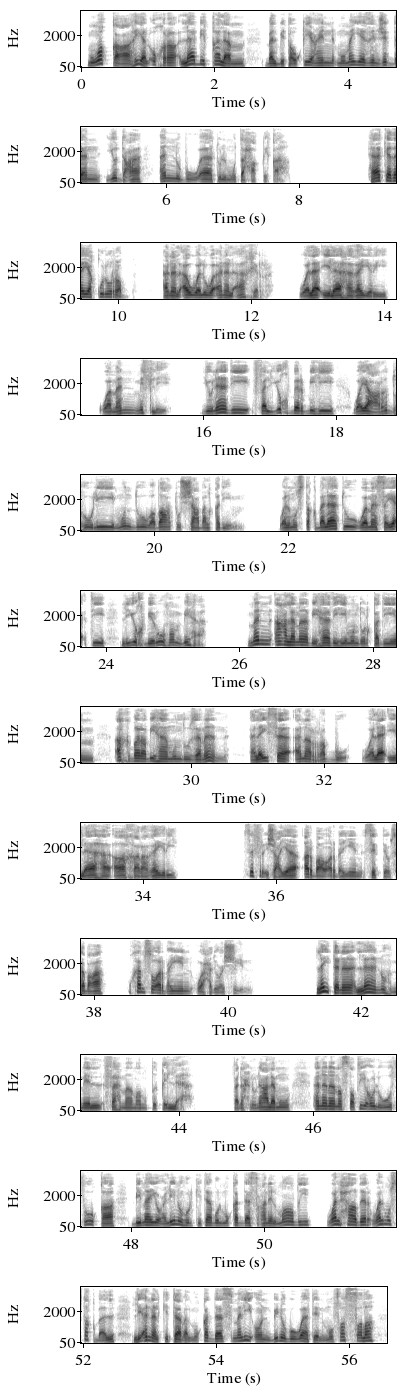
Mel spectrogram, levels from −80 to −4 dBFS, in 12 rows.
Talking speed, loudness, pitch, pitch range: 90 wpm, -25 LUFS, 120 Hz, 105-145 Hz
